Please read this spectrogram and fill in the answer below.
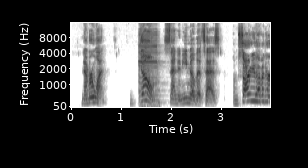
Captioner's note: error buzzing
